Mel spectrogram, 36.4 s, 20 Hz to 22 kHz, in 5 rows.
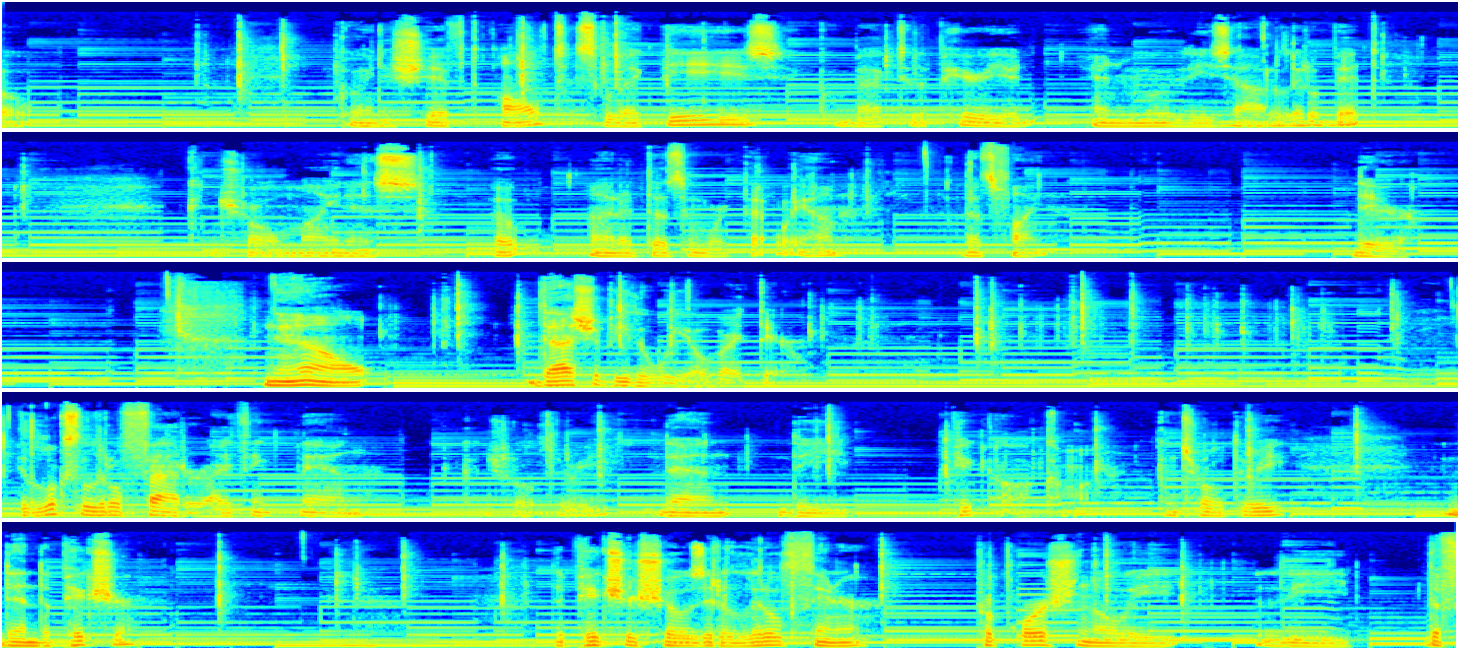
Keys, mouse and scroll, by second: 2.4 right click, 2.9-4.3 middle drag, 3.6-7.0 drag, 3.6 right click, 4.5 ., 9.2 ctrl+KP_Subtract, 10.9-12.3 right drag, 11.5 click, 12.8-14.5 drag, 15.8-18.7 middle drag, 19.5 Tab, 21.2 ctrl+s, 24.8 ctrl+KP_3, 25.9-27.8 middle drag, 28.0 ctrl+KP_3, 29.2 middle click, 30.9 z, 35.5-36.3 middle drag.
